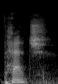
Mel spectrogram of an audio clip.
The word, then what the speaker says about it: Paatsch: by Ben Kemp and today's guest is patch I checked before we started that uh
